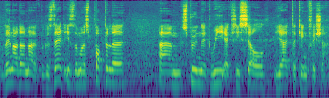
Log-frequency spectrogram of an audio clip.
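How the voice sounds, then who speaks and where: A man's voice: sits high, low-quality recording. Brief: South African man, 40s, tackle shop presenter, plain practical delivery, music in the background. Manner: practical, explanatory, addresses viewers as guys. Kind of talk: product demonstration. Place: indoor tackle shop, seated at a wooden counter.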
